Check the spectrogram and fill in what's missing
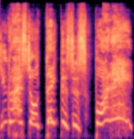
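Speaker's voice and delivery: very high-pitched, shrill screaming. Retelling how a comedian on stage yelled at the audience: imitating someone screaming. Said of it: "he just screamed at us".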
